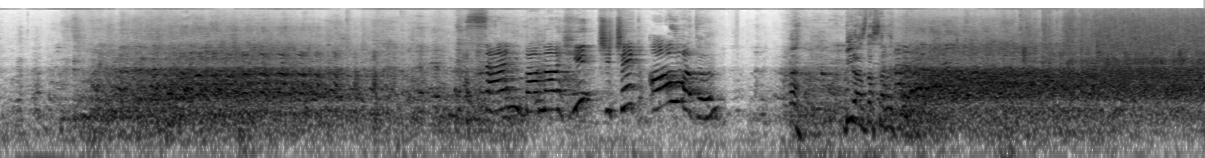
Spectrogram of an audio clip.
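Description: A large audience laughs loudly in a hall.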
